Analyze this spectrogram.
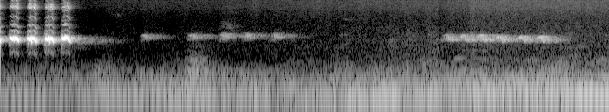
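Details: Female sooty-headed bulbul calling to the male: a quick burst of four bright, ringing notes at the start, then faint softer echoes of the same notes over a low background hum.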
